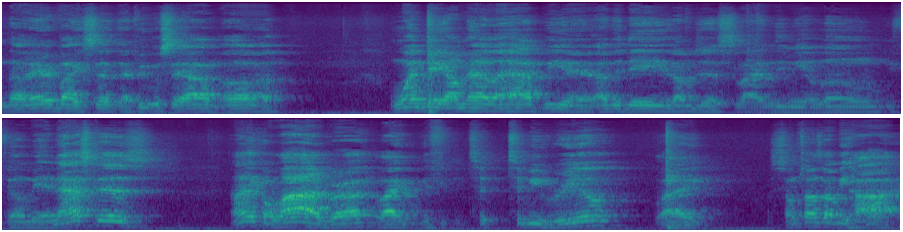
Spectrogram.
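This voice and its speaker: A medium-pitched man with ordinary pitch variation at a moderate pace, amid noticeable background noise and audible room echo. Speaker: podcast host. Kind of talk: casual chat. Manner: loud.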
